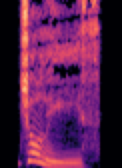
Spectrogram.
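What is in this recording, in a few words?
"jollies", British English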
